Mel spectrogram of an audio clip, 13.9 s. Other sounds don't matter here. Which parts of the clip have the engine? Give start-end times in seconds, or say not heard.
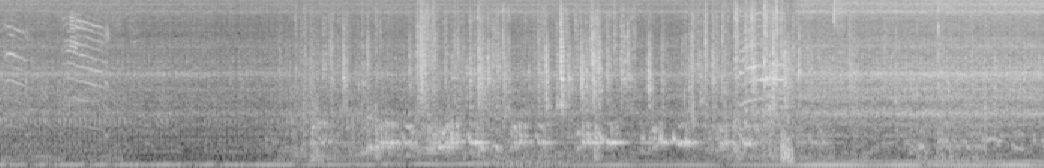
0.0-13.8.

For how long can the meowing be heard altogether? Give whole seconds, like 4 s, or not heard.
5 s.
